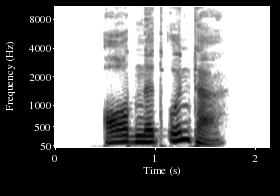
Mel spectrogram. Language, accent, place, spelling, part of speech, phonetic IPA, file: German, Germany, Berlin, ordnet unter, verb, [ˌɔʁdnət ˈʊntɐ], De-ordnet unter.ogg
- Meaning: inflection of unterordnen: 1. second-person plural present 2. second-person plural subjunctive I 3. third-person singular present 4. plural imperative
